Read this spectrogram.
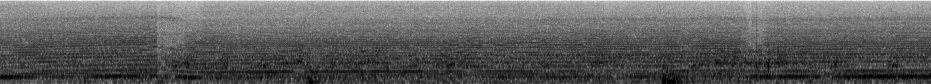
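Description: A race car engine roars at high revs, dropping in pitch with a gear change and then climbing steadily.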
